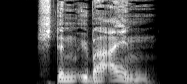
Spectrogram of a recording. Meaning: 1. singular imperative of übereinstimmen 2. first-person singular present of übereinstimmen
- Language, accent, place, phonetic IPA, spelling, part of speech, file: German, Germany, Berlin, [ˌʃtɪm yːbɐˈʔaɪ̯n], stimm überein, verb, De-stimm überein.ogg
